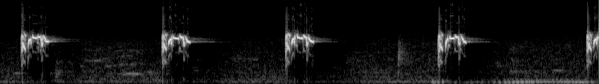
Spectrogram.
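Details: Sooty-headed bulbul meant to set other bulbuls singing: short, rich, warbled phrases repeated roughly every one and a half seconds, with a soft low hum near the end.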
